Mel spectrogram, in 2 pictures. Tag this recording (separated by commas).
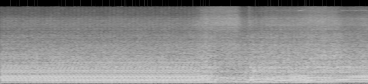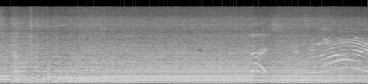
Speech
